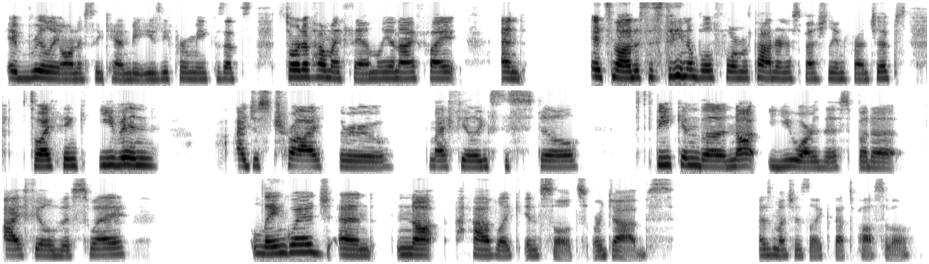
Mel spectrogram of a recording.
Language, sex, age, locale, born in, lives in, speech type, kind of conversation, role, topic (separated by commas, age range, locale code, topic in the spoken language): English, female, 20-24, en-US, United States, United States, conversation, podcast, guest, What helps you maintain strong friendships when you don’t see eye to eye?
